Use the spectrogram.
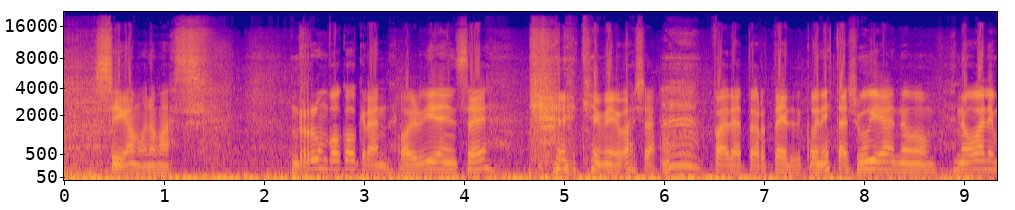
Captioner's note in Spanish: risas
